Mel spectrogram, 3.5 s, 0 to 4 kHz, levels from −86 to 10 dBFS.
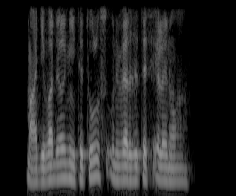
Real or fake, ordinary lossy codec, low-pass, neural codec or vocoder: real; AAC, 24 kbps; 3.6 kHz; none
